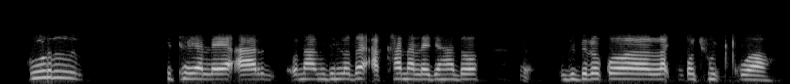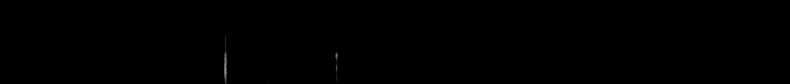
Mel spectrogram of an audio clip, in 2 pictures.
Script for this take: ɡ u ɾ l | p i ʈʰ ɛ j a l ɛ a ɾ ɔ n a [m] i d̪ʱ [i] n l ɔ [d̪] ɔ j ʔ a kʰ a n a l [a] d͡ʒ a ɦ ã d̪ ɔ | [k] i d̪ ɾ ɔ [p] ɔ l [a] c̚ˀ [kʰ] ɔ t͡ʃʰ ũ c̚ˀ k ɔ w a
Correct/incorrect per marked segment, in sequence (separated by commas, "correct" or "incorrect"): correct, correct, correct, incorrect, incorrect, incorrect, correct, incorrect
